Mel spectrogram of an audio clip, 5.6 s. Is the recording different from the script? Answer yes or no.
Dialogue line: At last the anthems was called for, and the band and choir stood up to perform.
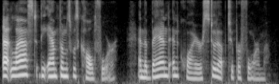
no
